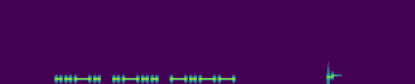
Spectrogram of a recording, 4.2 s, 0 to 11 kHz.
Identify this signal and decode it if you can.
Morse code, heard as a keyed tone, about 25 wpm, 700 Hz. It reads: FLY
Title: Sentences from Top 500 Words - New Word Drill - 25wpm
